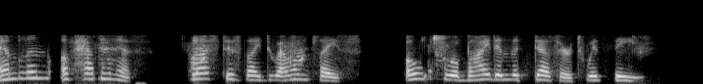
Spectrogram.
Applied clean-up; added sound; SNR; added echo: neural mask model Resemble Enhance denoiser.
